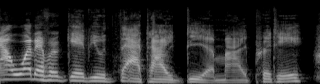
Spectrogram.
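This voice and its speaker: A put-on character voice at low-to-middle pitch, with very wide pitch swings and a moderate pace. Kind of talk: comic fairy-tale voice acting. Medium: read story. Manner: cackling.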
